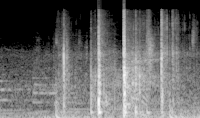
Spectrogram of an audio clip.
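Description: Skateboard popped for an ollie on a concrete sidewalk: a quick series of about four sharp wooden cracks and clatters as the tail strikes and the board slaps back down. The loudest crack comes about a second and a quarter in. The attempt fails: the board comes down without the rider on it.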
